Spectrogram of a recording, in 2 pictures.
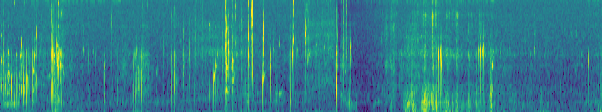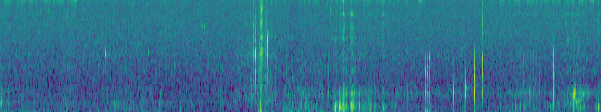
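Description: Surf water churning as heard by a submerged camera: muffled rumbling swells and gurgles with scattered sharp clicks, growing louder at times, as around six seconds in and fourteen seconds in.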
